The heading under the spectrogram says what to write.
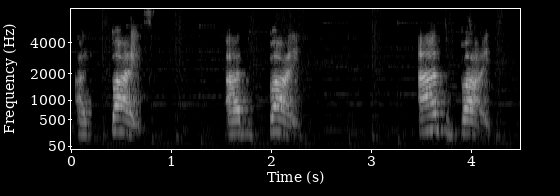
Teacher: El primer sonido no tiene mi estrés, lo tiene suave.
